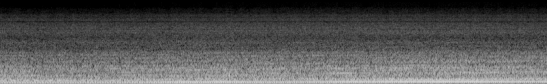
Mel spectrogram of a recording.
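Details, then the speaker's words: Jeep LJ with Hemi V8 and aftermarket cam, strapped on dyno before tuning: steady low even idle rumble, no misses, knocks or hunting; sounds much better than before, normal idle. "So that's the filling site right here. Sounds a lot better than it did."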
